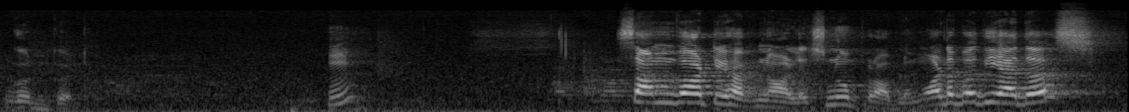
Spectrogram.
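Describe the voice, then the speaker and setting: Lively bright-voiced woman teacher. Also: high voice, normal speed. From Kerala, India. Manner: playful, teasing, coaxing students, mixes in Hindi words. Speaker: economics teacher. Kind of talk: classroom lecture. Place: classroom.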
